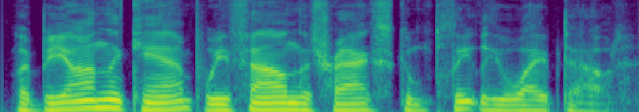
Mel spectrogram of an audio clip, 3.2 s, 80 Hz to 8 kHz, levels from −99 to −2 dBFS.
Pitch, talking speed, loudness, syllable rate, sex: 120 Hz, 205 wpm, -16 LUFS, 4.6 syllables/s, male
